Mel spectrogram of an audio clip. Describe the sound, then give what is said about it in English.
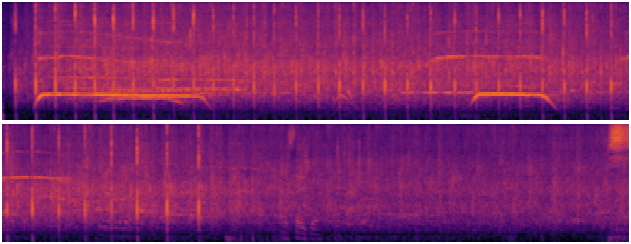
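An audience applauds and cheers after a baptism: dense, steady clapping runs throughout, with drawn-out whoops and whistle-like cries rising over it in the first half before the clapping thins slightly toward the end. “Let's keep cheering”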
